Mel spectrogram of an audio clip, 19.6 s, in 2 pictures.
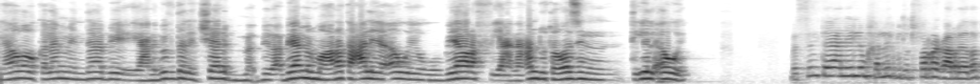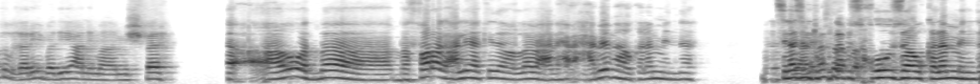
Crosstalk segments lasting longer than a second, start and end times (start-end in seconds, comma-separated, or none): none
